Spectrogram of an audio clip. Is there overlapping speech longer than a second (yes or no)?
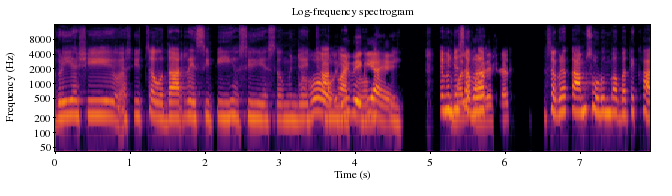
yes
